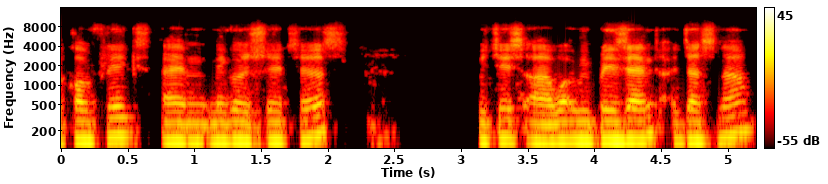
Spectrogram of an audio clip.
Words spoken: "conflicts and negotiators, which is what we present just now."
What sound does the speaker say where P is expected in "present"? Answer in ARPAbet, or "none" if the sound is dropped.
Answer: P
